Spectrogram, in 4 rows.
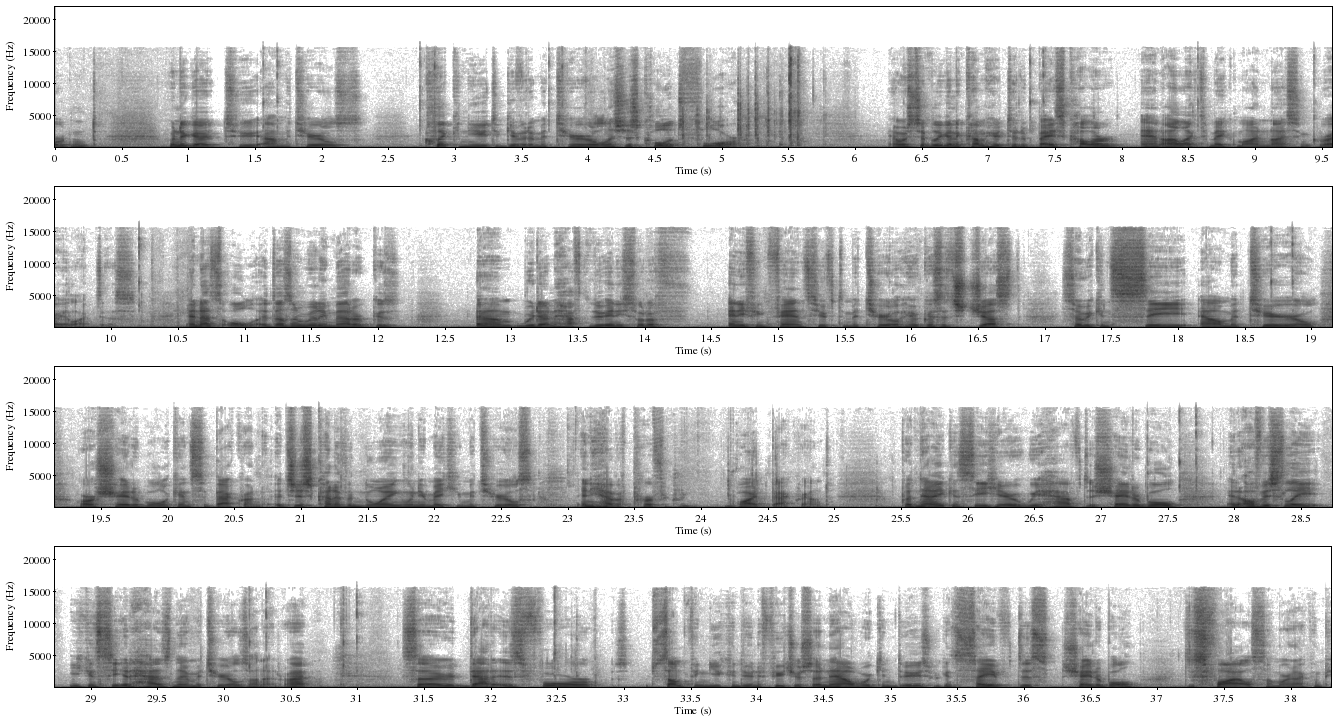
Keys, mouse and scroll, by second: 1.4 click, 2.6-7.8 drag, 5.2 o, 5.4 Return, 18.6 click, 24.3 alt+a, 27.4 click, 30.0 click, 30.7 click, 32.3 alt+a.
